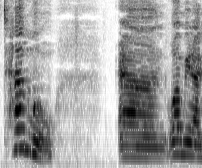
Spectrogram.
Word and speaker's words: Temu: I was saying that I used to say teu because that's what everybody calls it and then I was watching a commercial the other day and my daughter says look Mom it's not timu it's TAMU and well I mean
